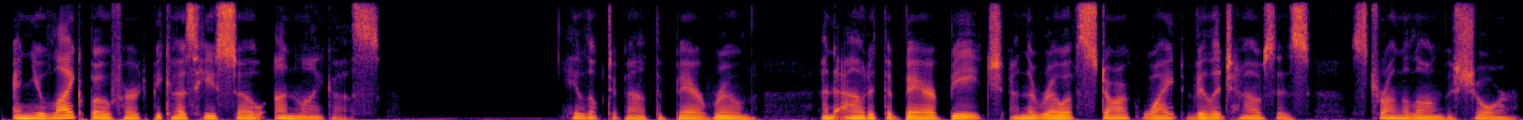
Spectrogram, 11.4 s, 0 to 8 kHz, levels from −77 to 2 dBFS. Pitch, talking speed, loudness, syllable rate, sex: 135 Hz, 175 wpm, -18 LUFS, 5.0 syllables/s, female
